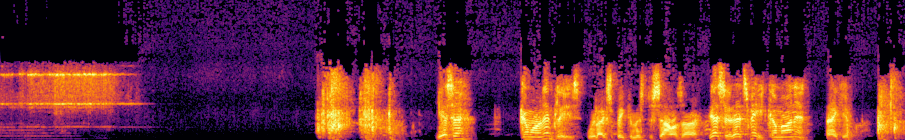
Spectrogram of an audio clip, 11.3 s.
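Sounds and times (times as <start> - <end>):
electronic doorbell chiming: 0.0 - 2.0
loud rough noise bursts: 3.9 - 5.1
speech: 5.5 - 11.2.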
